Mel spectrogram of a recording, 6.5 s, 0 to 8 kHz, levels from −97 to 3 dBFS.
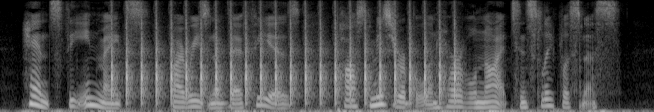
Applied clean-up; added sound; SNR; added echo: none; Domestic sounds, home sounds; -2 dB; none.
